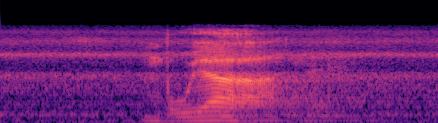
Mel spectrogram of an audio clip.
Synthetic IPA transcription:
mbʱujaːnɛ

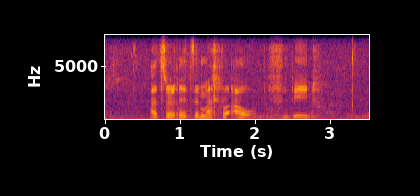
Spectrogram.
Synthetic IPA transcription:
a̰t͡sʼweret͡sʼɪmaɬwa̰ʔaʊbʊfubeːtʰʊ̥

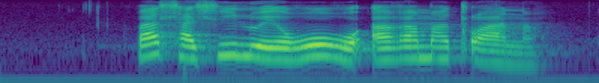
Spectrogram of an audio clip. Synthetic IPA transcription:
baɬʰaɬilweɣʊɣʊʔaɣamat͡ɬʼwaːna

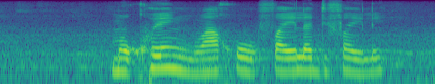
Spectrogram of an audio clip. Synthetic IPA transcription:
mʊq͡χʰweŋ̩waɣʊfaɛladifaɪːle

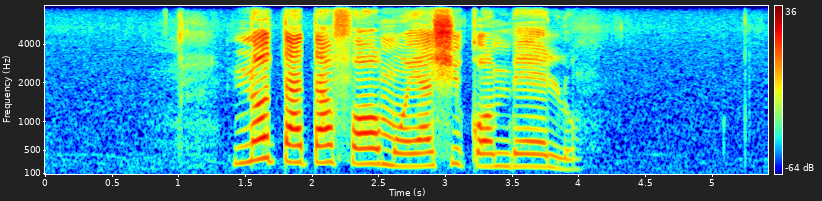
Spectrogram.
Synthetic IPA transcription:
nɔtatafɔmɔjaʃikɔmbɛːlɔ

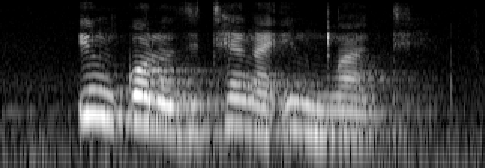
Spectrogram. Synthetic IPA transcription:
iːŋkʼɔlɔzitʰɛŋaʔiːŋ͡ǀwaːd̥ʱi̥

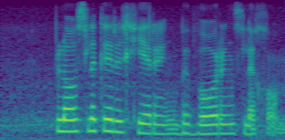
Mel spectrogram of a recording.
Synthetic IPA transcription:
plɑːsləkəɾəχiəɾəŋbəvɑːɾəŋslə̰χɑ̰ːm

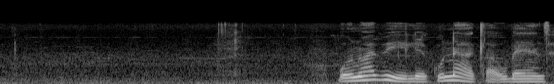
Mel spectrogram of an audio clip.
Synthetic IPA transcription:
ɓɔnwaɓilɛkʼunaǁa̰uɓɛːnd͡zʱa

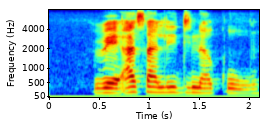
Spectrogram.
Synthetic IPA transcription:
bɛʔasalɪdinakʼoː

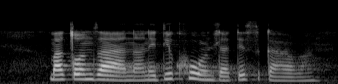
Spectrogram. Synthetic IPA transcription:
maǀɔnd͡zʱananetʼikʰund͡ɮʱatʼesiɡ̥ʱaːɓa

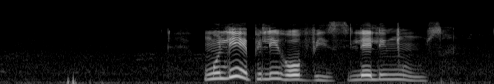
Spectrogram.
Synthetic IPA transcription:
ŋulipʰiliɦovisileliŋ͡ǀuːsa

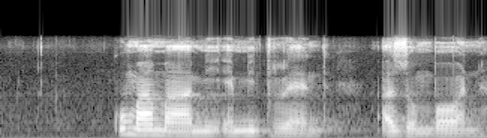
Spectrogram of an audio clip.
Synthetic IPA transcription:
kʼumamamiʔemidrɛnd | a̰zom̩ɓɔːna

